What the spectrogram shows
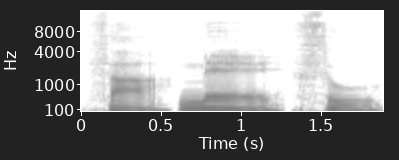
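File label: "thanethu", concatenated syllables; Affixing experiment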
